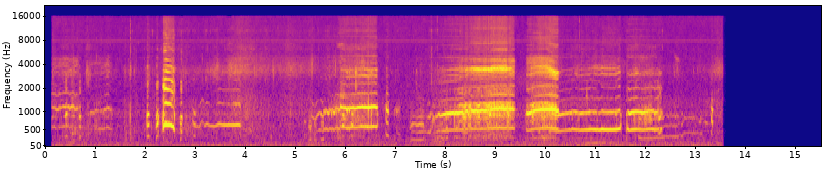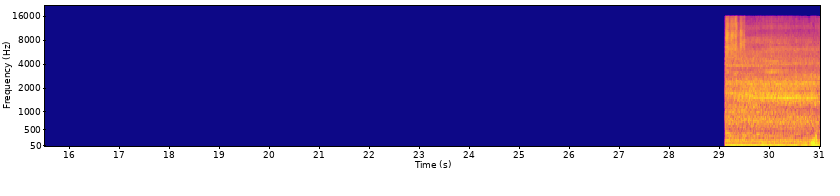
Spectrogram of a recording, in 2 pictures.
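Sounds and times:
chickens calling: 0:00.2 - 0:13.6.

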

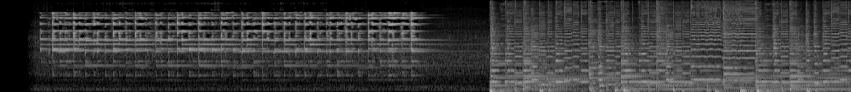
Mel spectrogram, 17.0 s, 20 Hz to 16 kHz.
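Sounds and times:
high bell-like chimes: 0:00.7 - 0:09.5.

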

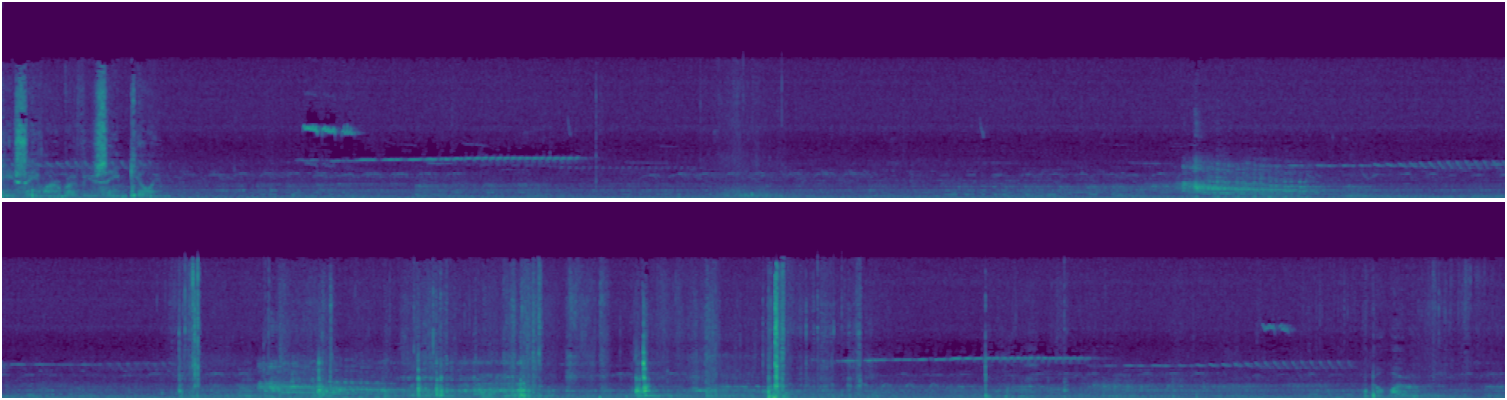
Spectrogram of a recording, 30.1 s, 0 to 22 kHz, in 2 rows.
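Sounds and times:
turkeys gobbling: 0:11.6 - 0:13.3, 0:17.2 - 0:20.3.

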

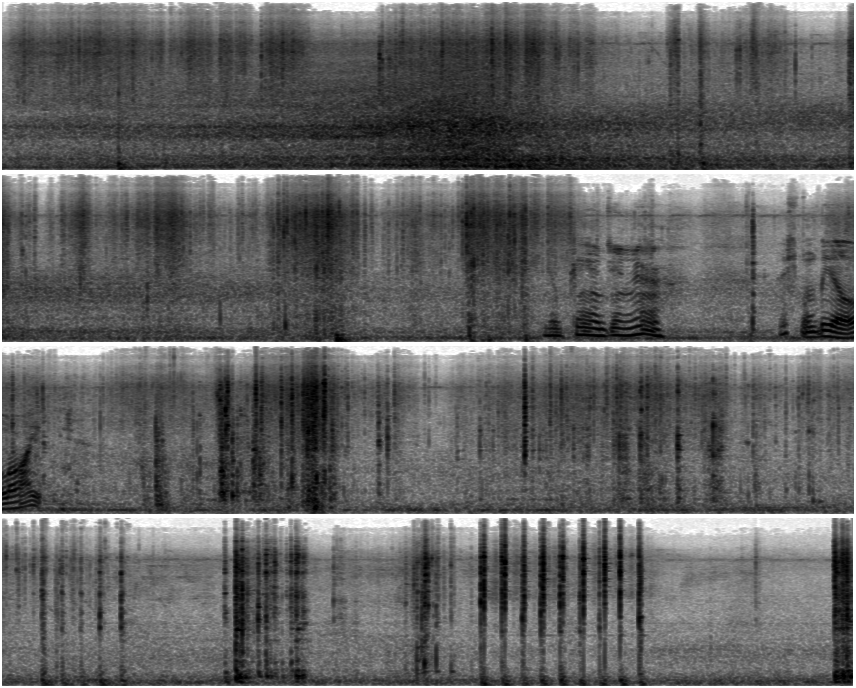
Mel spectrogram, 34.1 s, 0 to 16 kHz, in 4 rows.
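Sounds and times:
can and cardboard handled: 0:00.0 - 0:06.0, 0:06.6 - 0:14.3
plastic bag crinkling: 0:00.0 - 0:14.4, 0:17.3 - 0:26.2.

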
